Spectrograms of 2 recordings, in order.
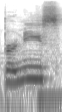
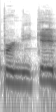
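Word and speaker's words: Berenice: but it is literally Bernice. That's how it's spelled. It's not with a K, but I always pronounce it Bernique because I hate saying Bernice.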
